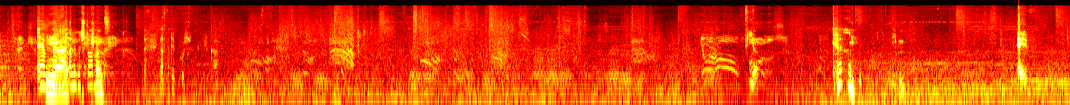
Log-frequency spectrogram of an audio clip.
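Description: Energy blasts crackle and whoosh during a fight.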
